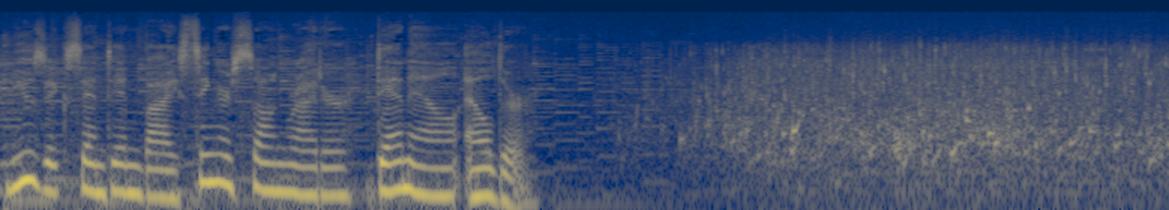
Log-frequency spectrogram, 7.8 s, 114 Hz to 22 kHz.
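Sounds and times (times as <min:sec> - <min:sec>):
speech: 0:00.2 - 0:03.6
creek water babbling and trickling: 0:04.0 - 0:07.7.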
